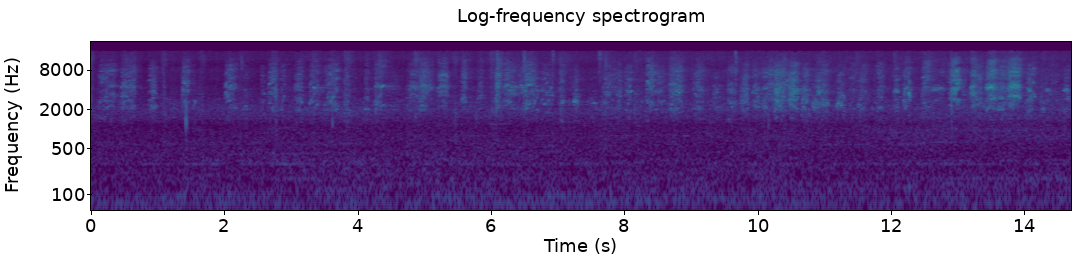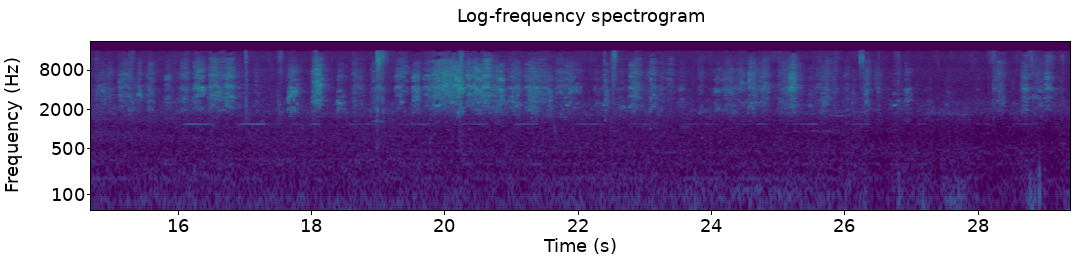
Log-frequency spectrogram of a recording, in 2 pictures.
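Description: Birds in the park trees giving many short calls, busiest in the middle, over a steady low background rumble.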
